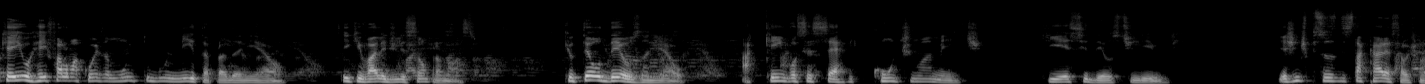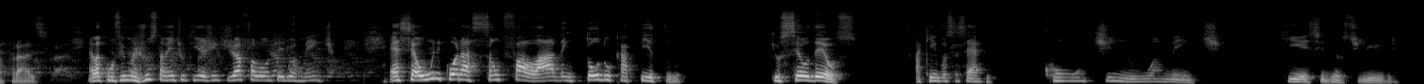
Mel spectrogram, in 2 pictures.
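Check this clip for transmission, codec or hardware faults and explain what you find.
The clip has one fault, appearing twice: feedback echo between two devices, from 1.81 to 8.09 s and from 13.9 to 18.41 s. A second device on the same call replays the speech into this microphone, whose echo canceller ignores it. Each word returns after roughly 0.4 s at about −21 dB and about −19 dB. Unlike room reverb, the repeat is a distinct delayed copy at a fixed spacing.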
